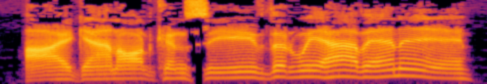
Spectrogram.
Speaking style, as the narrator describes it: drawls he

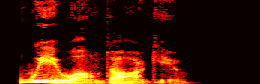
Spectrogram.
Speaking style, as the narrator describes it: replied Cutie soothingly

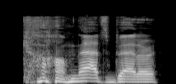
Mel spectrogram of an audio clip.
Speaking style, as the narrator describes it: laughs the other

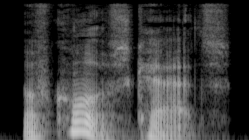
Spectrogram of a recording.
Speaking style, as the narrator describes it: Sir Stuart said, his voice faintly amused

